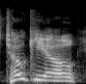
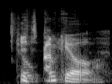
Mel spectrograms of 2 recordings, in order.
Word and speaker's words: Tokyo: get that to because Tokyo is the main thing, you know. Oh, there's a one uh in there's only two syllables, Ed. Tokyo. Tokyo. No e in the middle.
